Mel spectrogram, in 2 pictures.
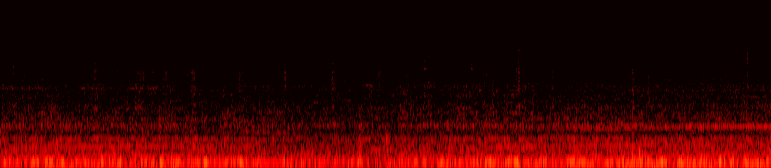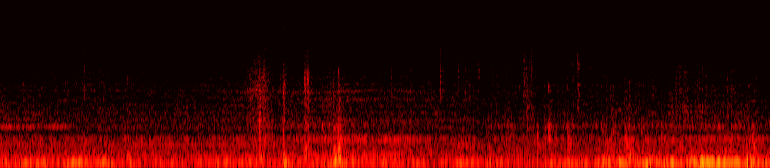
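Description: A Tata Tigor car's engine drones steadily while the car drives uphill in second gear, a continuous low rumble heard from inside the cabin with a few faint knocks and thumps.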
